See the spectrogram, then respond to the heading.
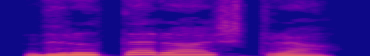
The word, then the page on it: ಧೃತರಾಷ್ಟ್ರ: dhřta rāṣṭra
